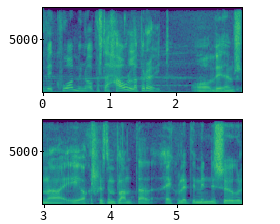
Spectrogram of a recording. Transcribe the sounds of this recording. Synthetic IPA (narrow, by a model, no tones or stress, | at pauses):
vɪðkʰɔːmɪnowpast̪ahaːwlapɾœːɥt̪ | ɔ̰ɣvɪðhœʏmsɔːnaḭɔhkaɾ̥skɾɪft̪ʏmplant̪aðejhkʰvaɾlejt̪ɪmɪnːɪsœːɣʏ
